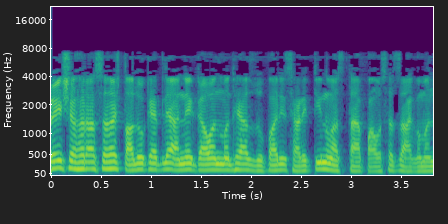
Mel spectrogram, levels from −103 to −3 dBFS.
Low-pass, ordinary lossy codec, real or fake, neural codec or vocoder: 7.2 kHz; none; real; none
